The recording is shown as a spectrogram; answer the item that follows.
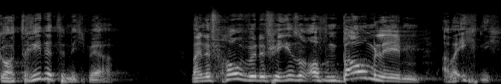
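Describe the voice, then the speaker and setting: A man's high-pitched voice with very wide pitch swings, a moderate pace and audible room echo. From Bremen, northern Germany. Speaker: missionary. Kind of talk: testimony. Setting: church service.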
